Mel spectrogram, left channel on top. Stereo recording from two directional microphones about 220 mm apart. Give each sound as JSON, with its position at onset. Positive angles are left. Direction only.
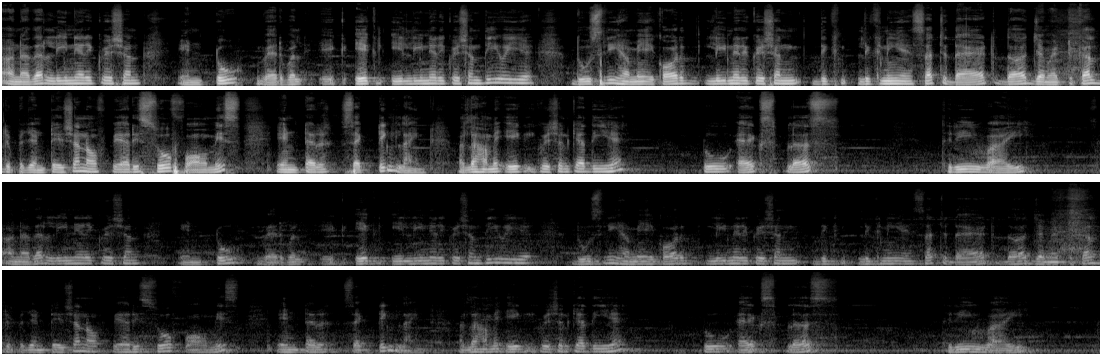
{"t": 0.0, "sound": "speech", "side_deg": 50}
{"t": 20.4, "sound": "speech", "side_deg": 45}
